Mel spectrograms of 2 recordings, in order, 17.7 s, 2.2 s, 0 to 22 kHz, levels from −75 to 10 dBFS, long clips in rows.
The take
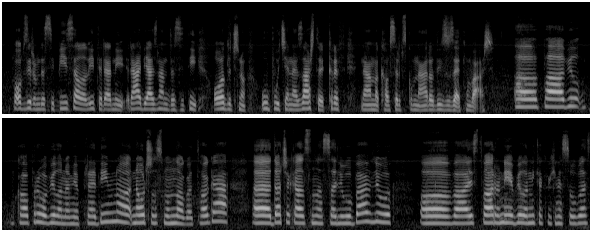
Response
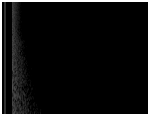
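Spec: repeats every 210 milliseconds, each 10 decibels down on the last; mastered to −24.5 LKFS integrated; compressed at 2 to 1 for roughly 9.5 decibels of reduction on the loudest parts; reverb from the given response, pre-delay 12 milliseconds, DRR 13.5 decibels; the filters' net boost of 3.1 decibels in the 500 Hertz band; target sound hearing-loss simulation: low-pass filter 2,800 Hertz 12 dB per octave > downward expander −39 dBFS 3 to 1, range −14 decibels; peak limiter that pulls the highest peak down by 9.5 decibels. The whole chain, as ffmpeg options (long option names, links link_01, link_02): -filter_complex "[0:a]equalizer=frequency=500:width_type=o:gain=3.5,acompressor=threshold=-32dB:ratio=2,alimiter=level_in=2dB:limit=-24dB:level=0:latency=1,volume=-2dB,aecho=1:1:210|420|630|840:0.316|0.101|0.0324|0.0104,asplit=2[link_01][link_02];[1:a]atrim=start_sample=2205,adelay=12[link_03];[link_02][link_03]afir=irnorm=-1:irlink=0,volume=-17dB[link_04];[link_01][link_04]amix=inputs=2:normalize=0,lowpass=2800,agate=range=-14dB:threshold=-39dB:ratio=3,volume=11dB"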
